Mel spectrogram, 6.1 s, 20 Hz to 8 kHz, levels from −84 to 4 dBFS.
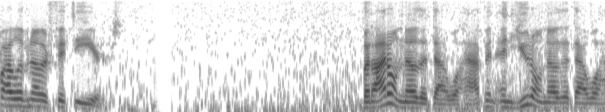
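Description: Throughout, the speech sits over a near-silent, twinkling background: overdone noise removal, cutting frequency bands near its noise estimate and taking quieter parts of the voice with them.

From 1.54 to 1.73 s, the last sound stretches into a fading buzz, then about 0.12 s of silence before speech resumes intact. This is likely a call audio freeze: delayed packets emptied the jitter buffer, inserting roughly 0.17 s of gap. The band limit near 8 kHz fits the G.722 call path.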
